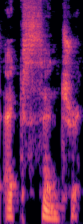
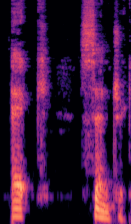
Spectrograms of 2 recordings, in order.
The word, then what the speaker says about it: eccentric: And the next word is eccentric. Again, be careful with the pronunciation. Eccentric.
